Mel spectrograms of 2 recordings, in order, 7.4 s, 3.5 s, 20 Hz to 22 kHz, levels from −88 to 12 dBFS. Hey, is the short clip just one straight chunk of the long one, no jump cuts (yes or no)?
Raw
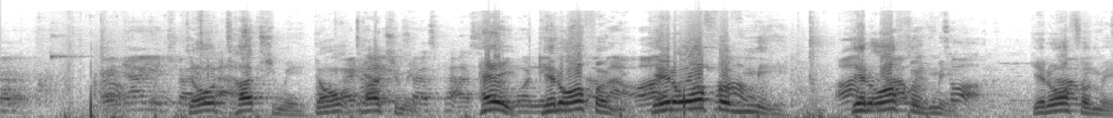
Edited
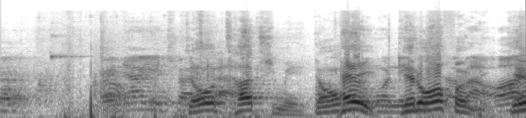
no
